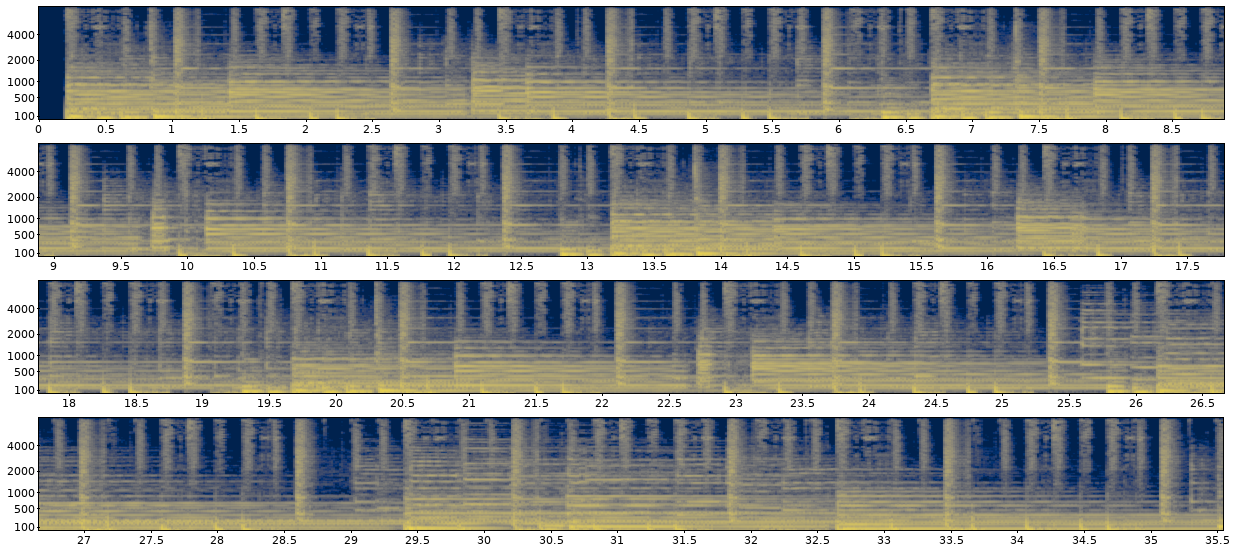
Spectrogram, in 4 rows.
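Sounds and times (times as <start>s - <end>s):
chill guitar music: 0.2s - 35.5s.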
